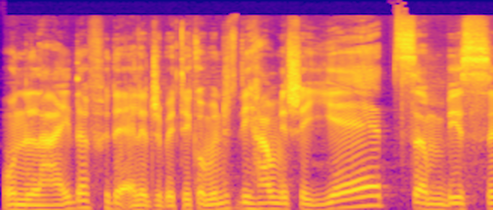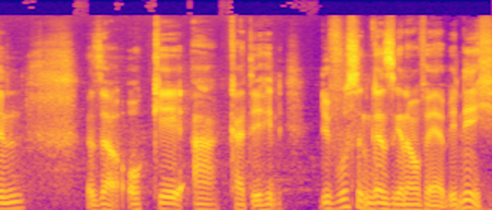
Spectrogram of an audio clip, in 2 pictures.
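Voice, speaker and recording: A man at fairly low pitch, moderate pace and ordinary pitch variation, in a dry, close sound with no echo. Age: 50s. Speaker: drag queen. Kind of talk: interview.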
